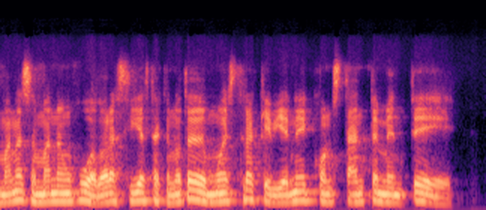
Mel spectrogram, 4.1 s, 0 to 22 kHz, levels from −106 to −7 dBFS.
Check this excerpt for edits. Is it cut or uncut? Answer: uncut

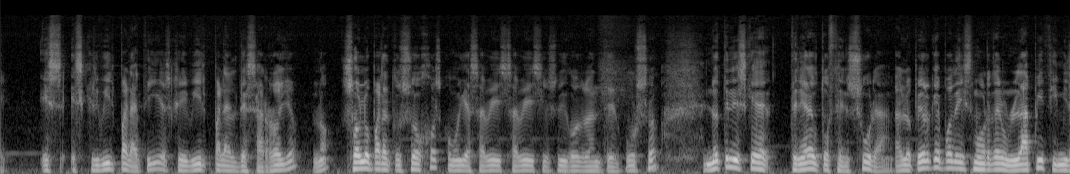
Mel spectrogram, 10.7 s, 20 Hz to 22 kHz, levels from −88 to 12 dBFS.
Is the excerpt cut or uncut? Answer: cut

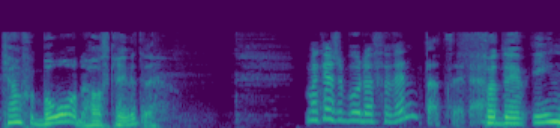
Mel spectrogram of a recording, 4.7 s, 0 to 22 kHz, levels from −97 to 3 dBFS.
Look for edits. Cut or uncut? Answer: cut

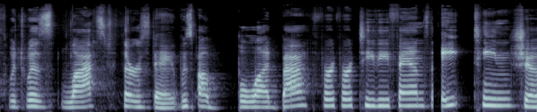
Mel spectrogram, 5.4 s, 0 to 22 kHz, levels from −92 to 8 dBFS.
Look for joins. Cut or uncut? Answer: cut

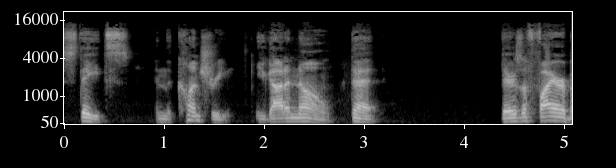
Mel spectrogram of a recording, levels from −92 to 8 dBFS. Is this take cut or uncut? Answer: cut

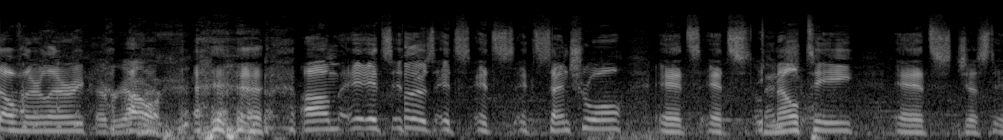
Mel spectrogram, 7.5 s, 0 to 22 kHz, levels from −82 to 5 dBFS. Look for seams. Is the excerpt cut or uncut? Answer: cut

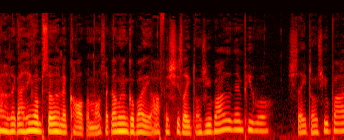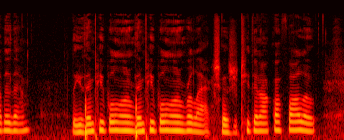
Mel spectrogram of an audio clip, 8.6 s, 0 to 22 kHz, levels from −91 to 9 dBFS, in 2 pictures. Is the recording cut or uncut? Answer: cut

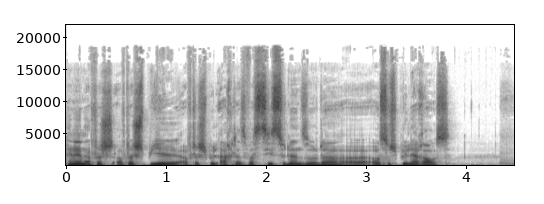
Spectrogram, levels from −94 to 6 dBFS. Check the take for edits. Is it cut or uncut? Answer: uncut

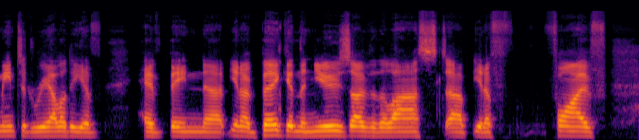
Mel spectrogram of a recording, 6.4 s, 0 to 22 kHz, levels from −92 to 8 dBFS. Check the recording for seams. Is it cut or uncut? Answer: uncut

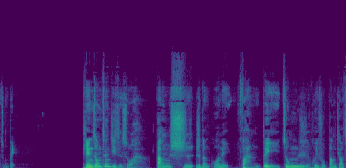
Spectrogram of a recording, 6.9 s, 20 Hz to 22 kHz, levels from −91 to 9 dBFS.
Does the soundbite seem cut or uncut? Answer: cut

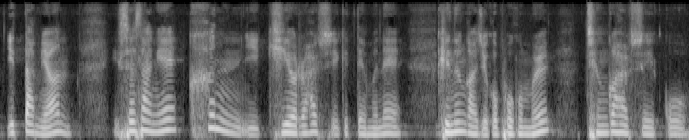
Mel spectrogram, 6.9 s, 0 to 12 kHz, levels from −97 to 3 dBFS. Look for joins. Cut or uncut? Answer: cut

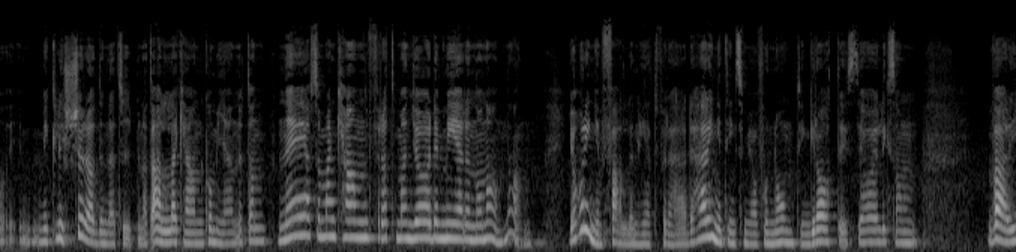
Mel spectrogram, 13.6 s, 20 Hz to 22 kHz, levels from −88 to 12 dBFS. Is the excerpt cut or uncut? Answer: cut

